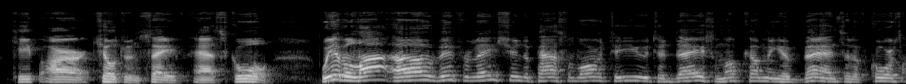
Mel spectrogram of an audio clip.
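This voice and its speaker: Slow, measured male radio host. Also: mid-range voice, a bit bright. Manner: measured, friendly announcer delivery. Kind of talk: local radio hosting. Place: radio studio.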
